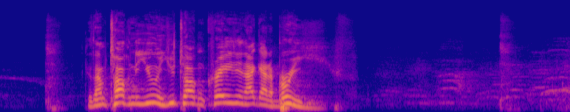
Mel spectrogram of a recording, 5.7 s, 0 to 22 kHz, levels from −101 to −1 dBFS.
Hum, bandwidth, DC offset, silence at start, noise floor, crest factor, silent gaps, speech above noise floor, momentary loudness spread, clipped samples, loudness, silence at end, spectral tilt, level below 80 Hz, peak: none; 14.5 kHz; under 0.1%; 0.45 s; -78 dBFS; 24 dB; none; 44 dB; 8 LU; under 0.1%; -35 LUFS; 0 s; -5.5 dB/octave; -62 dBFS; -14 dBFS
